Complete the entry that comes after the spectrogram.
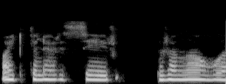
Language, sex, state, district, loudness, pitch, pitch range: Hindi, female, Bihar, Araria, -16 LUFS, 220 Hz, 210-220 Hz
